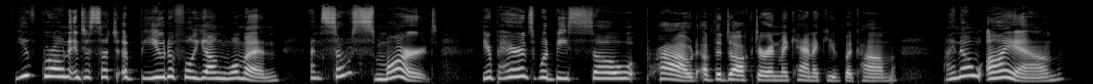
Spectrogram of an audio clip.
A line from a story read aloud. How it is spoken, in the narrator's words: she says warmly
